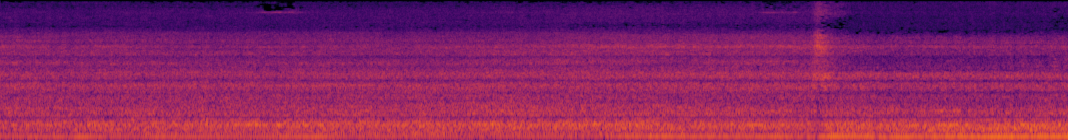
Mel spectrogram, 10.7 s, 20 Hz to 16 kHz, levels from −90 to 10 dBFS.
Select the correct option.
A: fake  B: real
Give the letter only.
B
